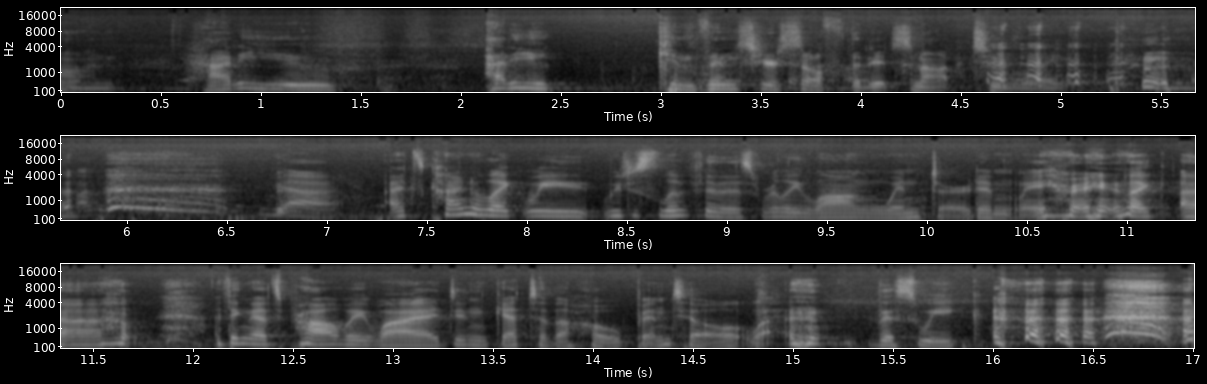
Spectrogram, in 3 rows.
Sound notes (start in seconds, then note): 3.4 laugh; 16.0 laugh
